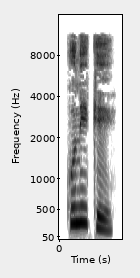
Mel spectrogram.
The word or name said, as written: ಕುನಿಕೆ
